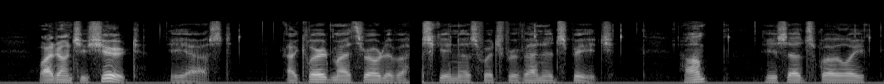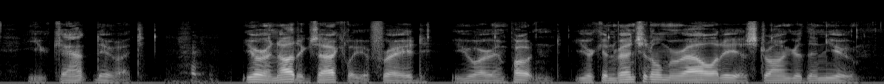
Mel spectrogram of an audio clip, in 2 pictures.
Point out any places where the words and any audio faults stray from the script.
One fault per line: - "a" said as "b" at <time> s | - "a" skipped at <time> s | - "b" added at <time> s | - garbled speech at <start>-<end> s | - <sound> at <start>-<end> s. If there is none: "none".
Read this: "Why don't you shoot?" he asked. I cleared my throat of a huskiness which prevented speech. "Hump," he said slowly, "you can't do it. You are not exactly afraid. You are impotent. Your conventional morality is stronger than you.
- dropout at 4.1-4.2 s
- laugh at 10.6-11.0 s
